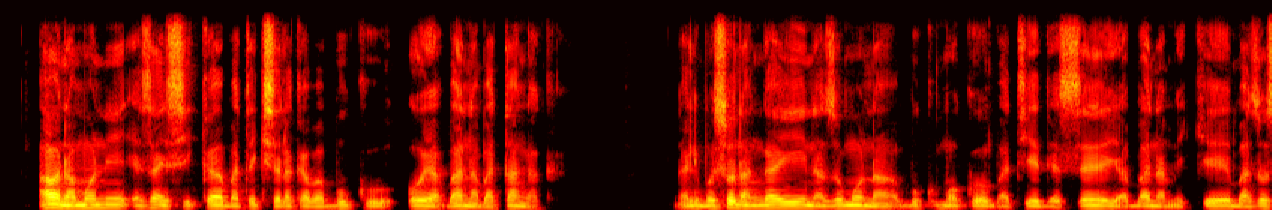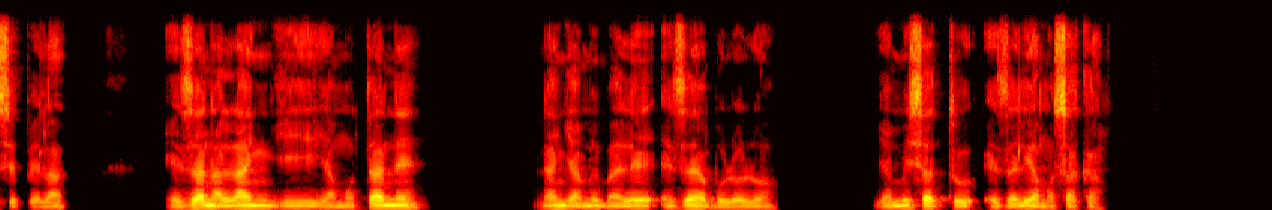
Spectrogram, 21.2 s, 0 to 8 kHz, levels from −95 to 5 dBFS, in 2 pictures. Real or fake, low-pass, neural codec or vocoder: real; 7.2 kHz; none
